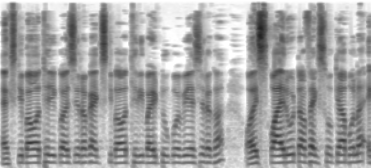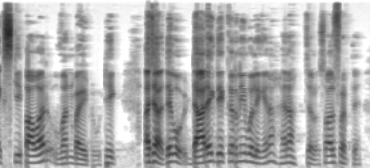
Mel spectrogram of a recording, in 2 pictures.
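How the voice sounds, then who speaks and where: A man's voice: fairly high pitch, fairly even intonation, fairly quick. Man teaching maths in an echoey room. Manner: asks rhetorical questions and answers them himself; informal, addresses students directly. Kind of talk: exam-prep lecture. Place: coaching classroom. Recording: reverberant room.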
